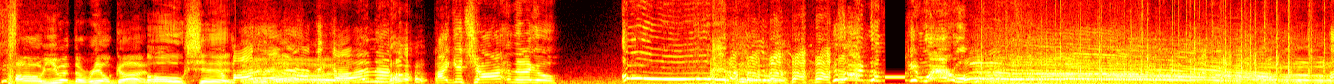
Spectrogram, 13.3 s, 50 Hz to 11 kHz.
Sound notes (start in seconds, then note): 7.4 howls; 8.8 beep; 9.6 everyone cheering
